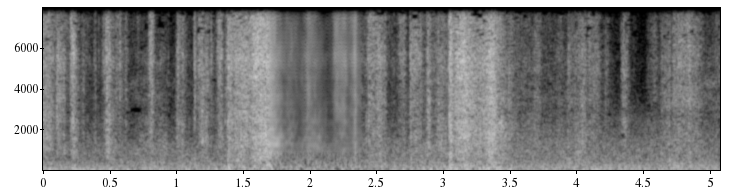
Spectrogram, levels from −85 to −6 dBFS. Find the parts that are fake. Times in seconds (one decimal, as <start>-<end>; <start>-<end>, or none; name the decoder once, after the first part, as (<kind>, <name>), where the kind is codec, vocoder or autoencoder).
1.7-2.4 (vocoder, Vocos)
